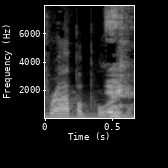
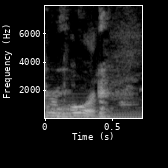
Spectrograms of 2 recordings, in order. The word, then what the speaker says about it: rapport: and Rapport not Rapaport I always thought it was Rapaport it's actually report making the therapeutic process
